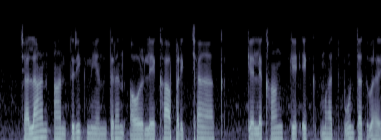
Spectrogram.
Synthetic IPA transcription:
t͡ʃəlaːnãːnt̪əɾɪknijə̃nt̪ɾənɔːɾleːkʰapəɾikt͡ʃʰa | kelekʰãːŋɡkeʔeːkməɦət̪ːwə̥puːɾnt̪ət̪ʰʋɦɛ

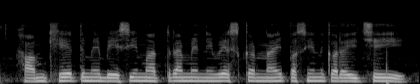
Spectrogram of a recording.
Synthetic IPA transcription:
həmkʰet̪mebesimat̪ɾameniʋeskəɾnaipəsinkəɾɛt͡ʃʰi

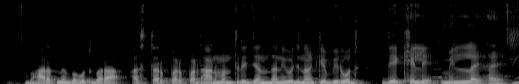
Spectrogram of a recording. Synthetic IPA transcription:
bʱaːɾət̪mẽbəɦʊt̪bəɾaəst̪ʰəɾpɾəɾpɾəd̪ʱaːnmə̃nt̪ɾid͡ʒənd̪ʱənjoːd͡ʒnakebɪɾoːd̪ʱd̪eːkʰelemɪlːəjɦɛː

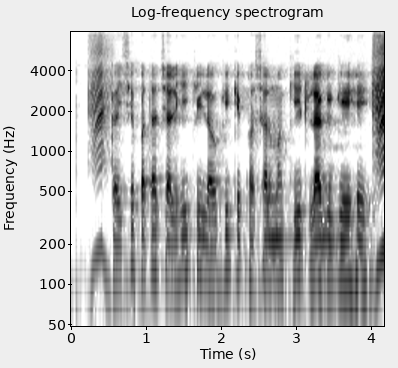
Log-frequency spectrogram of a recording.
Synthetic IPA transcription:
kəɪsepɐt̪at͡ʃəlɦikilɔːkikepʰəsəlmẽkiːʈlɐɡːeɦɛː

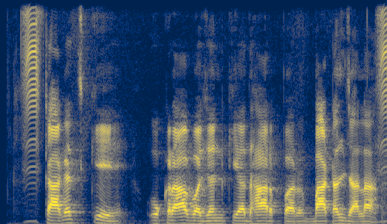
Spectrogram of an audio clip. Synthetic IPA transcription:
kaːɡəd͡ʒke | okɾabəd͡ʒənkead̪ʱaːɾpɐɾbaːʈəld͡ʒaːlaː

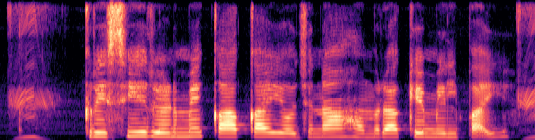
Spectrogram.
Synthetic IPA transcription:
kɾɪʃiɾɪɽ̃mẽkakajoːd͡ʒnaɦɐmɾakemɪlpa̰ːi

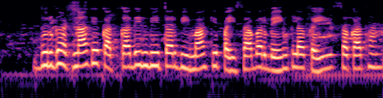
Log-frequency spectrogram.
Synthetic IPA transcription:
d̪ʊɾɡʱəʈnakekɐt̪kad̪ɪnbʱiːt̪əɾbiːmakepɐɪsabɐɾbẽːŋklakɐisɐkat̪ʰən

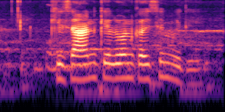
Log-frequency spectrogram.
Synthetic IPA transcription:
kɪsaːnkeloːnkəɪsemɪliː

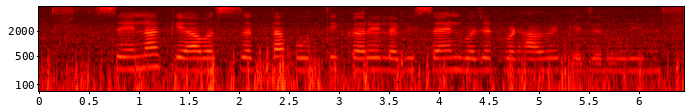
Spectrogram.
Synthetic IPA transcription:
seːnakeaːʋəsjək̚t̪apuːɾt̪ikəɾelɐɡisɛːnbɐd͡ʒəʈbɐɽ̤aːʋekezɐɾuːɾiɦɛː

